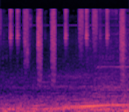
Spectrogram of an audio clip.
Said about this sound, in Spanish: Hacer que el coche ah, despegue de esa manera es adictivo.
